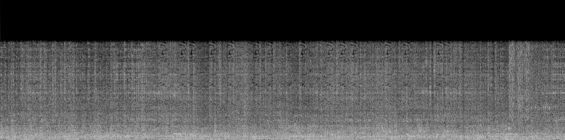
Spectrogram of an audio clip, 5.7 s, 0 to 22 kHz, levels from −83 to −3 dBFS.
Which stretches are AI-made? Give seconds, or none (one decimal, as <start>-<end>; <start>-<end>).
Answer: 1.5-4.9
